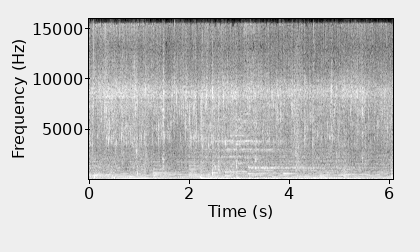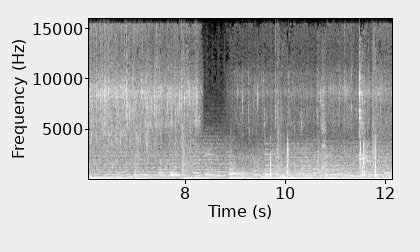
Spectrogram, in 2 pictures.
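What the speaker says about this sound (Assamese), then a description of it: "ভালদৰে পিঁয়াজখিনি ৰঙচুৱা পৰালৈকে ভাজি থাকিম" A steady, crackling sizzle of onions frying in hot oil until browned fills the clip, close and continuous, with occasional stirring clinks.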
